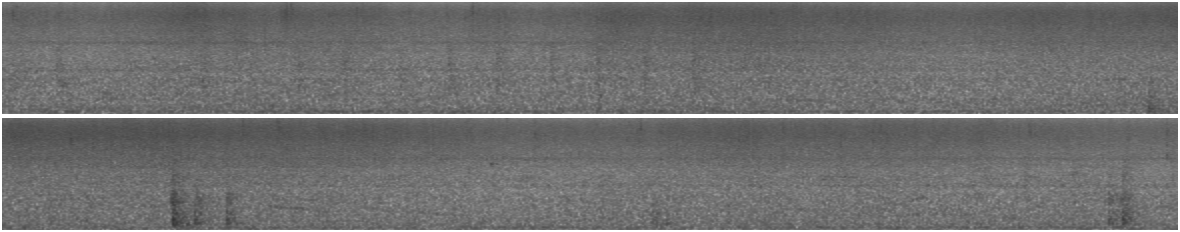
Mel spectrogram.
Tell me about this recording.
soundscapes of the rainy season...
